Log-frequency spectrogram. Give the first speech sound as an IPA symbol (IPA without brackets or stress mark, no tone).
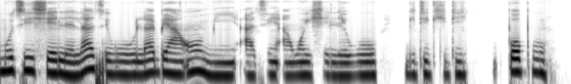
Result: m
